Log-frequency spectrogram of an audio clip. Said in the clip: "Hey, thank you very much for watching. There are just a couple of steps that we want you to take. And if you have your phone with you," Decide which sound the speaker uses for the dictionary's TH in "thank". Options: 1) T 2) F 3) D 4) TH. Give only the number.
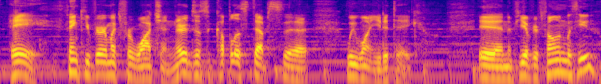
4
